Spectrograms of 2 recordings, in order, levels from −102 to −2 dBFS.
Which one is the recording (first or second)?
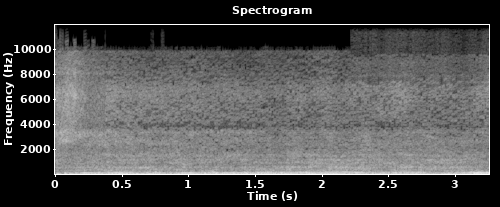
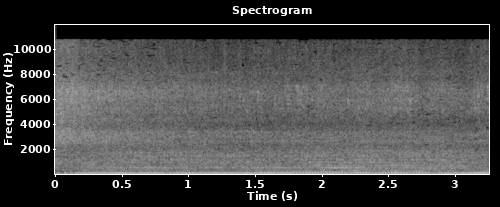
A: second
